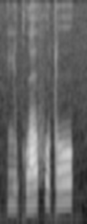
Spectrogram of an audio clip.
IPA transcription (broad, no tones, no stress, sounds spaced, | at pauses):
ʎ ɐ kʷʼ a ɐ̯ f o t o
